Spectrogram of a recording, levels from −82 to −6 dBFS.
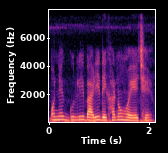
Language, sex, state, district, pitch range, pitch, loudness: Bengali, female, West Bengal, Alipurduar, 190-220 Hz, 205 Hz, -17 LUFS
